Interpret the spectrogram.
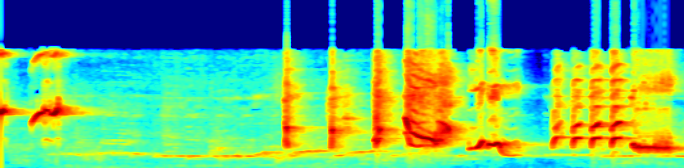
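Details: Orange-headed thrush singing a rolling song; a faint thin whistle first, then loud clipped notes, a descending slurred whistle and a quick series of sharp repeated chirps toward the end.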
